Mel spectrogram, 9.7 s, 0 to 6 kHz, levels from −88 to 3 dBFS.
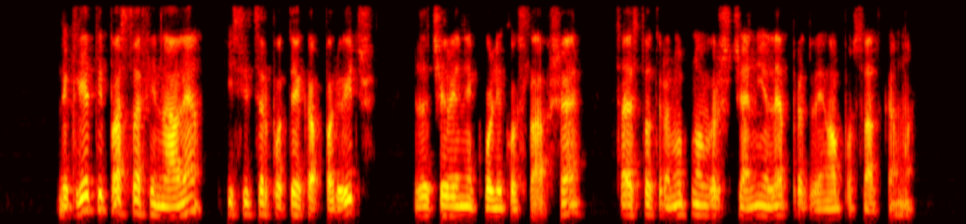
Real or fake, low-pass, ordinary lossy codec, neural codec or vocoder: fake; 5.4 kHz; none; codec, 16 kHz, 6 kbps, DAC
